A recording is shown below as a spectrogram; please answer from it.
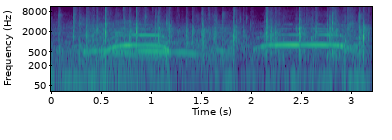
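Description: Crowd at a tiki bar grand opening and ribbon cutting cheering and clapping in a steady burst, with whoops and shouted voices rising over the applause.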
